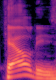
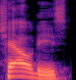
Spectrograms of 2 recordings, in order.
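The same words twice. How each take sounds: First: The word begins with a hard k sound. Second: The word begins with a ch sound. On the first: The speaker calls it right. "so I know it's Chaldees" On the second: The speaker calls it wrong. "It's not Chaldees"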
